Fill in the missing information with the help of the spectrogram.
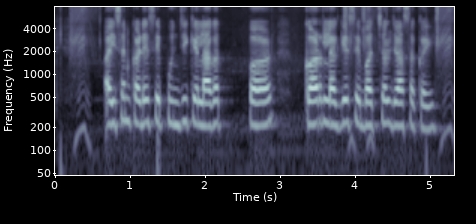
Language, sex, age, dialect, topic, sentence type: Magahi, female, 25-30, Western, banking, statement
